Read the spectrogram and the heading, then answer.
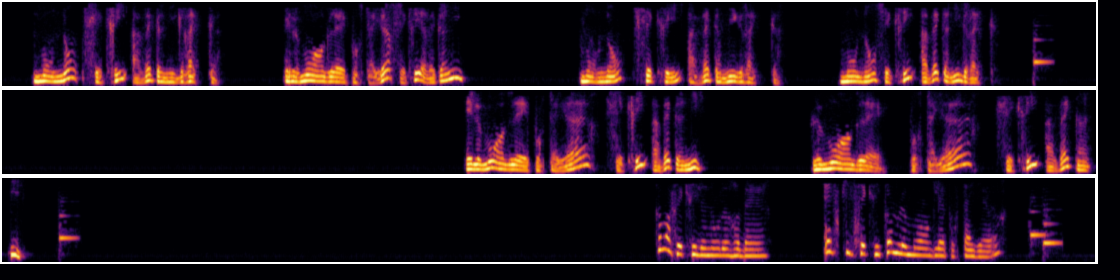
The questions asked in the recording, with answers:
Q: Est-ce qu'il s'écrit comme le mot anglais pour tailleur?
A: Non, il s'écrit avec un Y.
